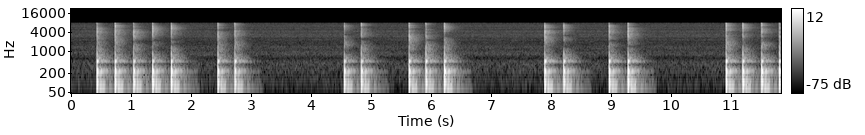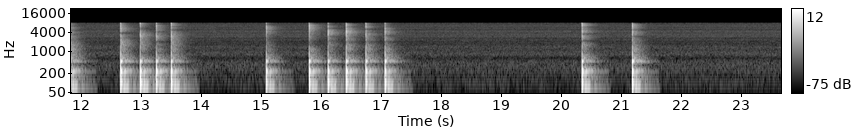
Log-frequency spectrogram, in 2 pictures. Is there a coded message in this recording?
Yes: tap code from 0.4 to 21.3 s, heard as knocks on a wall, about 3 knocks a second, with room echo. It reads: WHGTE A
